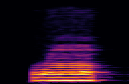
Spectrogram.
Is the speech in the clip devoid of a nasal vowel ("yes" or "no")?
no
